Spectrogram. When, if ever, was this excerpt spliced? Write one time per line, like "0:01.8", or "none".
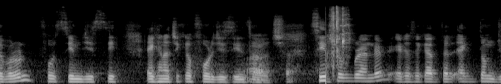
0:03.3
